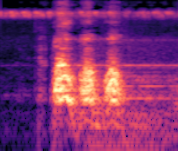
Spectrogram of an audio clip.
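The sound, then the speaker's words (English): Three quick, loud dog barks in an even rhythm, with a faint steady high-pitched hum in the background and no talking. “What's on earth are you barking at?”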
